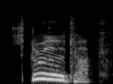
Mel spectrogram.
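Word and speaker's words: sgrùdadh: A long U. Screwtalk. Okay. To inspect. Okay. Uh, screw tuck. Okay. And it's swallowed screw tuck. Okay. Sometimes you won't hear it at all. Sometimes people just swallow the DH totally.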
